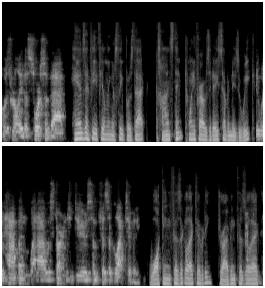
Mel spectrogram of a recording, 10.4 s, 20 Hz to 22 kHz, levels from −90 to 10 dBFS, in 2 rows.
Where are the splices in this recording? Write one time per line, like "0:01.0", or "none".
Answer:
0:01.3
0:05.0
0:08.1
